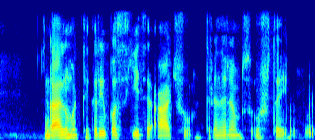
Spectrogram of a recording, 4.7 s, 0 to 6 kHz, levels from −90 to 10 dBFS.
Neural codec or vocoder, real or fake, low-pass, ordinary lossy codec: codec, 16 kHz, 16 kbps, FunCodec, trained on LibriTTS, 50 frames a second; fake; 5.4 kHz; AAC, 32 kbps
